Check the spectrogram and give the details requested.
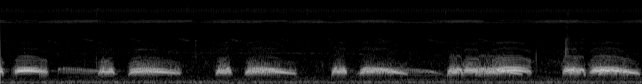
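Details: Spotted dove, a freshly caught wild bird, cooing in a fierce tone, deep hollow notes in short-long pairs at roughly one pair per second, the long notes gently falling, over a faint steady high whine.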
